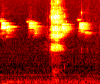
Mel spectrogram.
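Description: A bird chirping in the background: short high chirps about twice a second, the one just past the middle fuller and louder than the rest.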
